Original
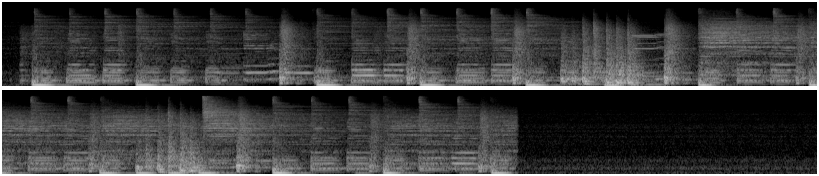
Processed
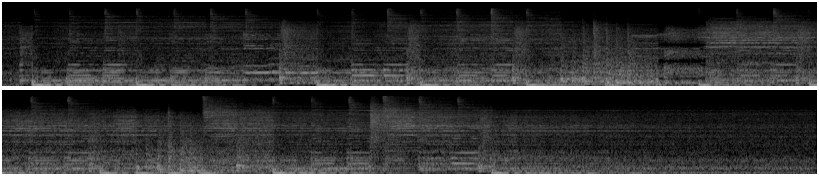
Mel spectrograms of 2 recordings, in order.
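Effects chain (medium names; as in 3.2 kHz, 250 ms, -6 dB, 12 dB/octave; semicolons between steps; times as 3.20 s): 11.83–12.28 s: tilt EQ +4.5 dB/octave; feedback delay 443 ms, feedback 57%, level -18.5 dB; reverberation RT60 3.6 s, pre-delay 12 ms, DRR 3.5 dB; compression 3:1, threshold -44 dBFS, peak gain reduction 19.5 dB; 6.56–7.04 s: static phaser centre 1.8 kHz, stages 8; trim +5.5 dB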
